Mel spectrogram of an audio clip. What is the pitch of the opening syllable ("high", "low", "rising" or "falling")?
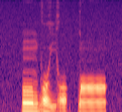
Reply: high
